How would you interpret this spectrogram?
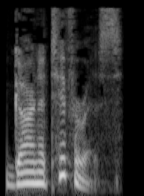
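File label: "garnetiferous", British English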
